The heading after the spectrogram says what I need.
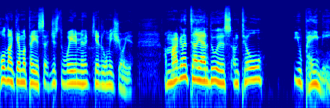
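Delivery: put-on Chicago accent, old man voice. Retelling an old guy showing the young speaker a cigarette trick: old guy's Chicago accent. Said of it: "like the Chicago accent".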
